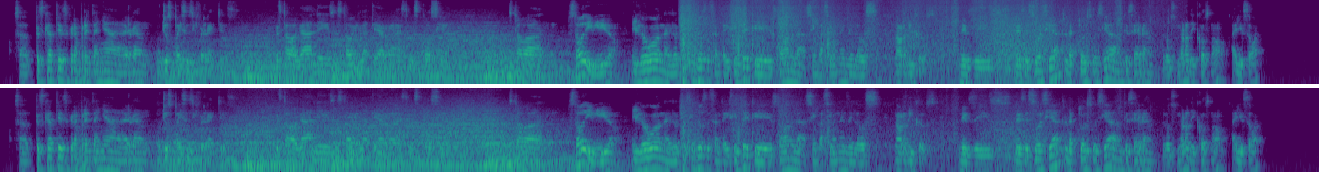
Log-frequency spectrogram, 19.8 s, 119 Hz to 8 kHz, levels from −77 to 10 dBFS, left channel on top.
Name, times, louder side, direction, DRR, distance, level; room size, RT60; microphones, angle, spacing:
voice 1, 0.2-3.5 4.1-7.1 7.7-13.2 13.4-14.0 14.4-19.0, equal, 20° left, 1.7 m, -32 dB
sound 1, 1.1-9.9, right 2 dB, 75° right, 1.2 m, -33 dB
sound 2, 10.2-17.8, left 8 dB, 50° left, 0.3 m, -35 dB
12.5 x 4.4 x 2.5 m
head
